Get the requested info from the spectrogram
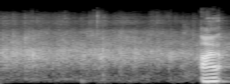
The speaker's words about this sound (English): So I wonder if no matter where you are, if you would just welcome them by way of a round of applause, and then I'll tell you why afterwards.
